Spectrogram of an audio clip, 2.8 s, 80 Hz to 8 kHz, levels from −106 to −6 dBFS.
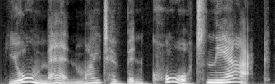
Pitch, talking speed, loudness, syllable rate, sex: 210 Hz, 195 wpm, -17 LUFS, 3.4 syllables/s, female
